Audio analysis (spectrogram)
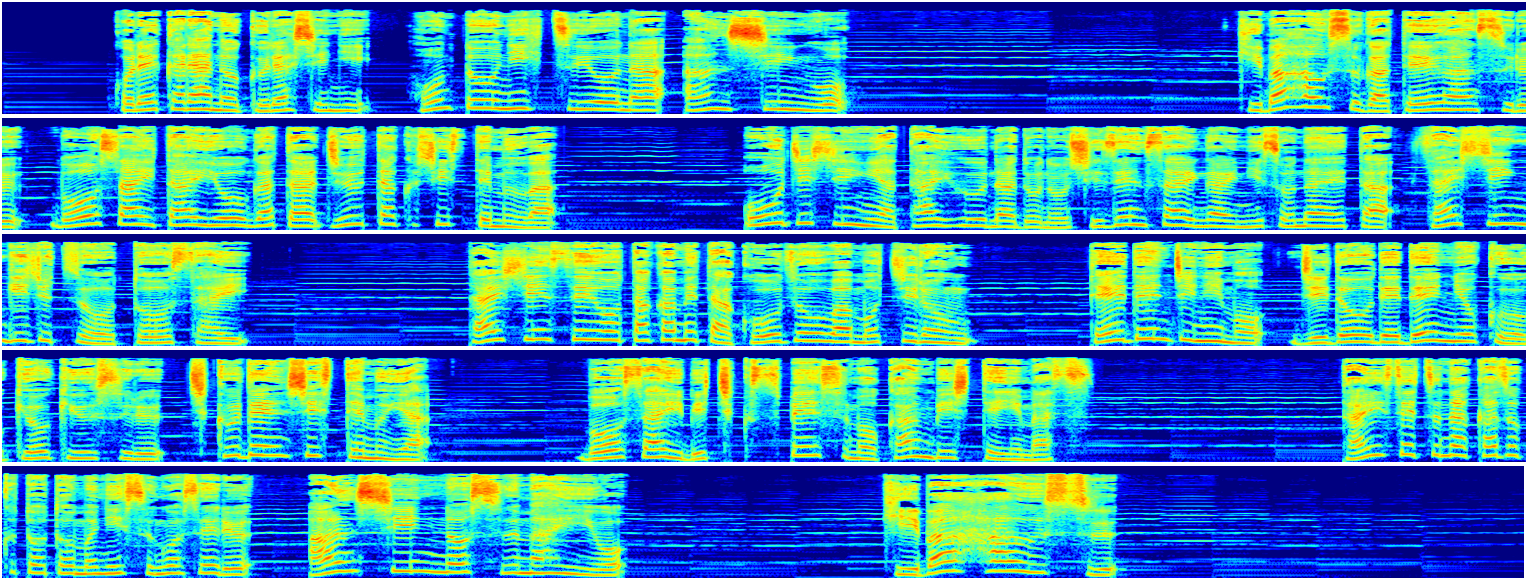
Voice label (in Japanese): ボイスサンプル 企業VP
